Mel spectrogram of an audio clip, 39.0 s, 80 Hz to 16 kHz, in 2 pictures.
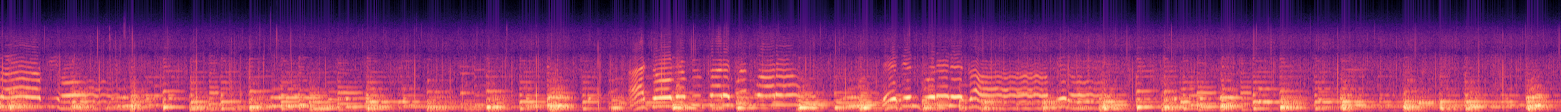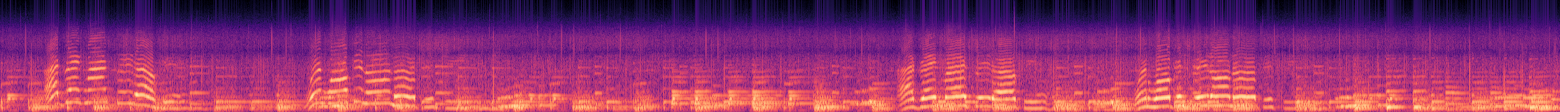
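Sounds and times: piano and guitar blues: 0.0 - 39.0
record crackle and hiss: 0.0 - 39.0.

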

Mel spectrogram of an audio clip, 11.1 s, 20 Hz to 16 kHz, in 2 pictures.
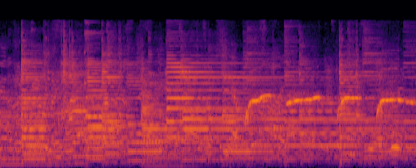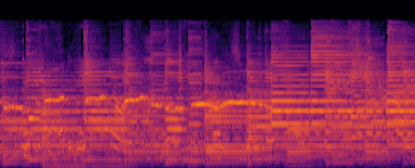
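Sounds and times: strumming acoustic guitar: 0.0 - 11.0
man whistling a melody: 3.2 - 10.5.

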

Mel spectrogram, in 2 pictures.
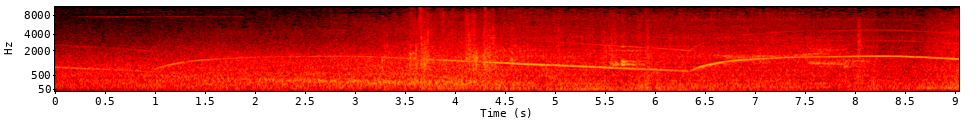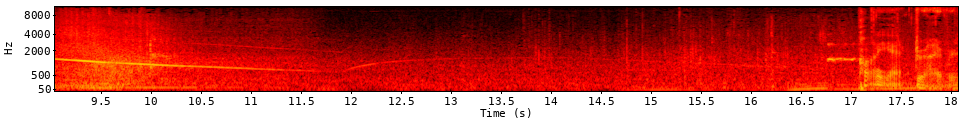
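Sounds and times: emergency vehicle siren wailing: 0.0 - 13.1, 15.2 - 18.0
car passing: 1.0 - 12.4, 14.8 - 18.0.

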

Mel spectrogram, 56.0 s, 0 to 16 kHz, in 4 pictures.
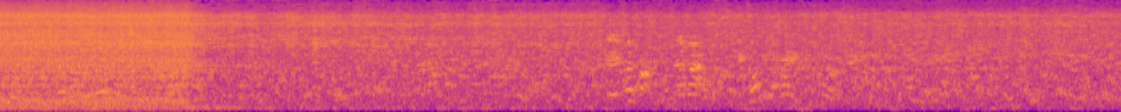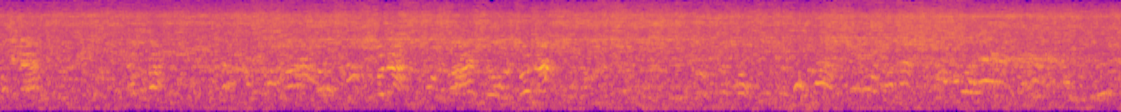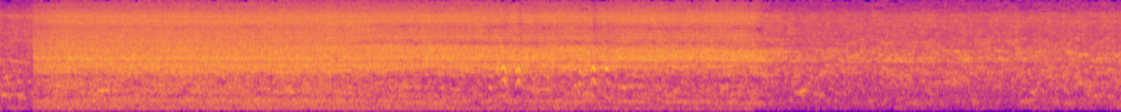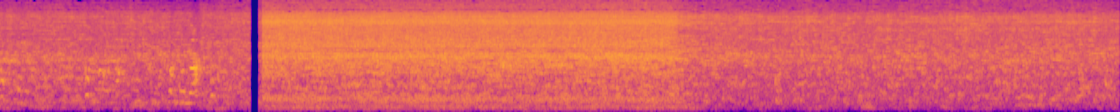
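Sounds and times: waterfall rushing over rock: 0.0 - 56.0.

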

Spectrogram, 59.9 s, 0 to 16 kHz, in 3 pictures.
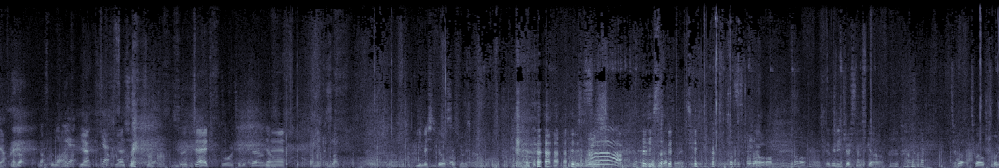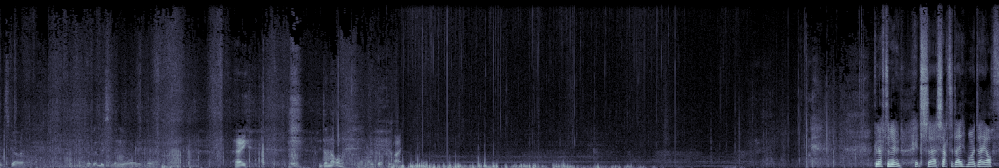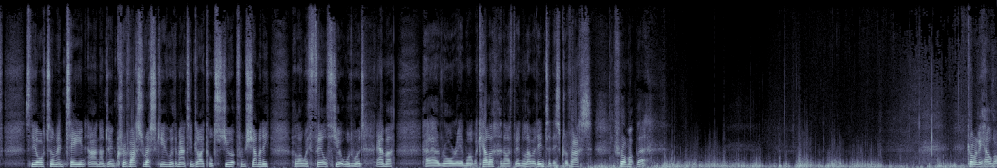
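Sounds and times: wind buffeting microphone: 2.5 - 24.2, 25.0 - 35.0, 49.2 - 59.9.

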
